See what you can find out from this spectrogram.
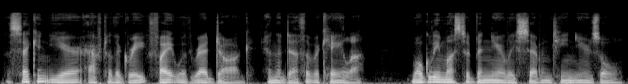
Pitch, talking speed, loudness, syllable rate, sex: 95 Hz, 220 wpm, -18 LUFS, 5.5 syllables/s, male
